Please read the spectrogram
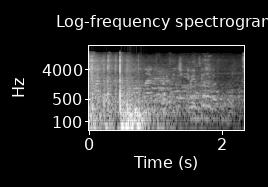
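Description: Two heavy low hits with a sharp crack, about half a second apart, from a rock band's drums and bass through the stage PA, ringing out and fading over the next second and a half.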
